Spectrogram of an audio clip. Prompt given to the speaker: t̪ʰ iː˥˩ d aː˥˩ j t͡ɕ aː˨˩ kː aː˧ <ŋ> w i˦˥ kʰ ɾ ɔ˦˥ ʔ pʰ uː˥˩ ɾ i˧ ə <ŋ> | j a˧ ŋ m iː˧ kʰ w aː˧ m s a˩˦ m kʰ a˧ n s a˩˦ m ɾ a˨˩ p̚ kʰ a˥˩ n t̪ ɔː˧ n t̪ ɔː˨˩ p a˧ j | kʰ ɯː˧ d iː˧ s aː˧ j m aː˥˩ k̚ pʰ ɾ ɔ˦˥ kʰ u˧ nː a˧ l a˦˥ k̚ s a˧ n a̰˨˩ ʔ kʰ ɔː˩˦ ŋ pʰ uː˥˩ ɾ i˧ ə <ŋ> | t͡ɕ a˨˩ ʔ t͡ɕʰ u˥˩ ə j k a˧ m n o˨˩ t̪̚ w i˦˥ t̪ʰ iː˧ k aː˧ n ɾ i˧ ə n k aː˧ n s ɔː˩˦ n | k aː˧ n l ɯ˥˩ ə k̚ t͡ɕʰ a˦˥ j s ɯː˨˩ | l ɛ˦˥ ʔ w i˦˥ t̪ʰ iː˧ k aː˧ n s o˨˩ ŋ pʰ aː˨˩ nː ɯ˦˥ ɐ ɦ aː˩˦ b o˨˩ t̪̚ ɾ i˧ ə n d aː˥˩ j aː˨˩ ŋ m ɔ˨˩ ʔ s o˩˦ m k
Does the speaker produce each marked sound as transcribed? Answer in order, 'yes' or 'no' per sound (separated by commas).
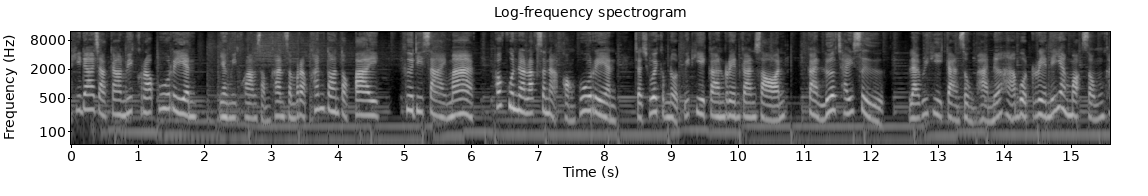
no, no, no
